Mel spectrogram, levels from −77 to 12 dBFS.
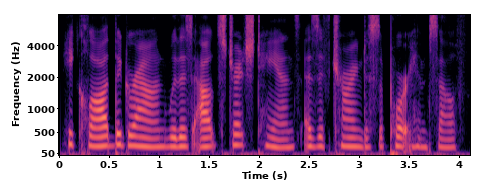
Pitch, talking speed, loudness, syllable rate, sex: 190 Hz, 205 wpm, -18 LUFS, 4.8 syllables/s, female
